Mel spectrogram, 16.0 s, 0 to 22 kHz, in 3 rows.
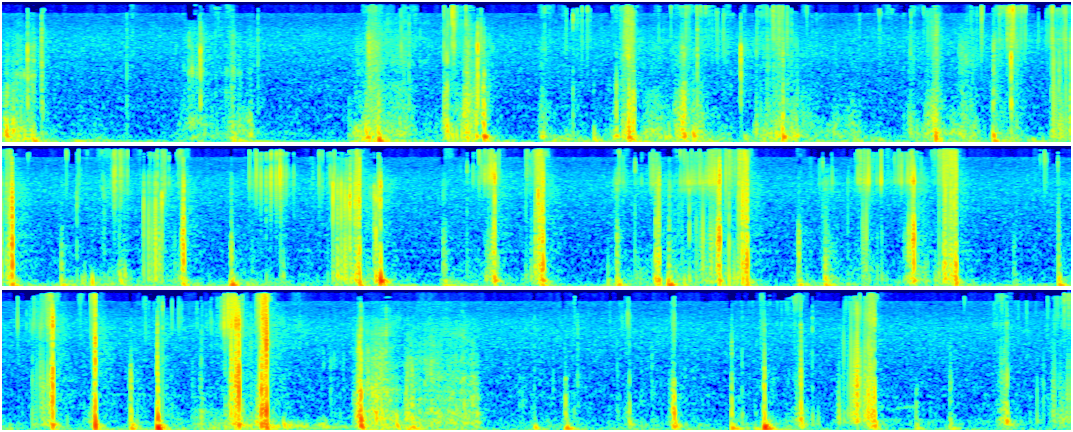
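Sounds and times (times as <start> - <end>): tacky clicks and crackles on microphone: 2.2 - 12.6.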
